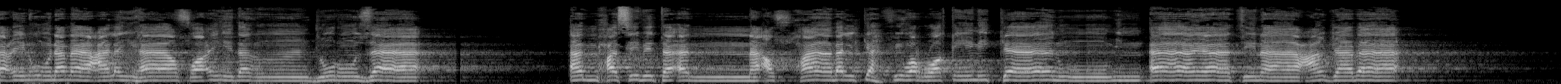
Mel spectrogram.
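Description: At 4.55 s a short stall from a late packet holds the sound for about 52 ms. The jitter buffer ran dry, so the last sound was stretched until the packet arrived, and playback resumed where it left off. Nothing is skipped, which separates it from loss concealment; the only trace is a held moment with a slight buzz or dip. From 9.54 to 10.11 s a jitter buffer speed-up plays the audio at 108% while its pitch stays put, unlike a resampling error, which would raise the pitch. Short pitch-period chunks, about 50 ms in all, are trimmed to shed the extra queued delay, so this stretch sounds hurried. At 10.80 s a second stall holds the sound for about 59 ms and then resumes where it left off.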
